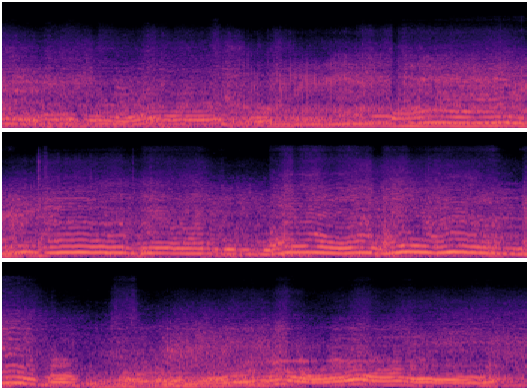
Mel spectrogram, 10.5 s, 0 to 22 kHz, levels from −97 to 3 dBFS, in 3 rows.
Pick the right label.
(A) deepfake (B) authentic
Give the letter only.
A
